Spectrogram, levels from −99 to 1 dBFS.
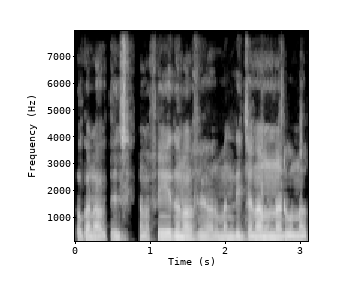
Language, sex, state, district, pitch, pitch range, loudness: Telugu, male, Andhra Pradesh, Srikakulam, 110 Hz, 110-115 Hz, -17 LUFS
